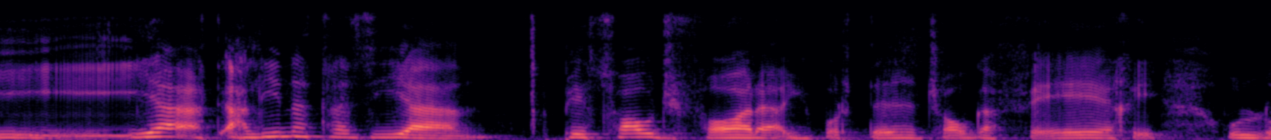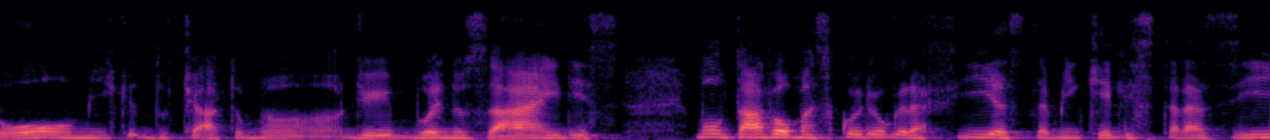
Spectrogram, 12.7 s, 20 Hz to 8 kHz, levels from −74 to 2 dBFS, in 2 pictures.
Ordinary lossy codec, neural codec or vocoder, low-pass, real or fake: AAC, 48 kbps; none; 7.2 kHz; real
